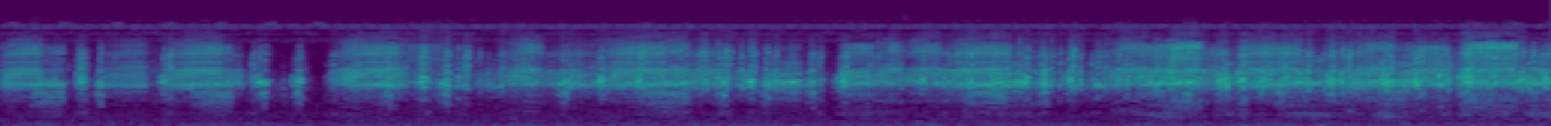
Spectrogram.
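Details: A dense wetland chorus of croaking frogs, almost continuous raspy pulsing that builds in loudness toward the end, many voices merging with a faint steady high tone behind.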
